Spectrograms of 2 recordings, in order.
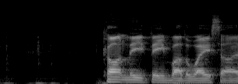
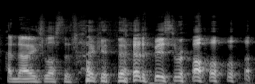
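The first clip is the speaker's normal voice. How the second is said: laughing; 6 semitones higher, 10 dB louder than usual. Real, not acted. Laughing at friend's loss.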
